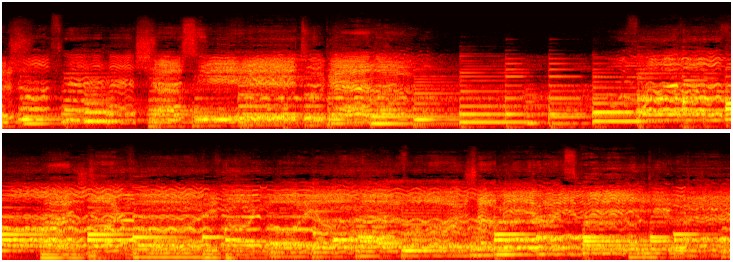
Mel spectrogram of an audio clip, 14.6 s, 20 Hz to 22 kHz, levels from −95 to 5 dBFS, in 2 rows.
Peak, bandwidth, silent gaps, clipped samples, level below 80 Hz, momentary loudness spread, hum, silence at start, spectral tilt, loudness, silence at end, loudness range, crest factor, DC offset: -10 dBFS; 12.5 kHz; none; under 0.1%; -60 dBFS; 7 LU; none; 0 s; -5.5 dB/octave; -24 LUFS; 0 s; 4 LU; 14 dB; under 0.1%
